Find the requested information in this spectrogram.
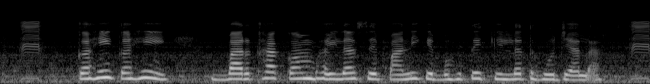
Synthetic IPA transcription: kəɦĩkəɦĩ | bəɾkʰakəmbʱəɪlasepaːnikebəɦʊt̪ekɪlːət̪ɦod͡ʒaːla̰

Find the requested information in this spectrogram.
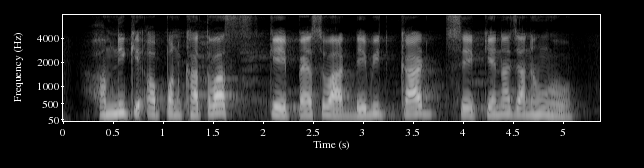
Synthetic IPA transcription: həmnikeʔəpːənkʰaːt̪wa | kepɛːswaɖeːbɪɖkaːɾɖsekɛːnad͡ʒaːnəɦũɦoː

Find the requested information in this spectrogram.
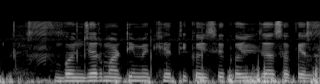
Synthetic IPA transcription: bənd͡ʒəɾmaʈimekʰet̪ikəjsekəɪld͡ʒasəkel

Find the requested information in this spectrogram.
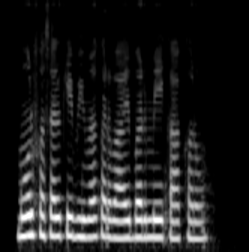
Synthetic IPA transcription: moːɾfəsəlkebiːmakəɾʋaːebəɾmẽkaːkəɾoː

